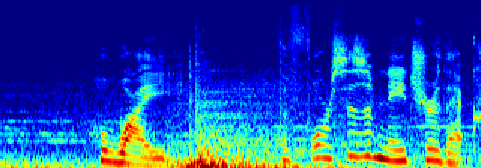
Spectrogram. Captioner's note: wind whipping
